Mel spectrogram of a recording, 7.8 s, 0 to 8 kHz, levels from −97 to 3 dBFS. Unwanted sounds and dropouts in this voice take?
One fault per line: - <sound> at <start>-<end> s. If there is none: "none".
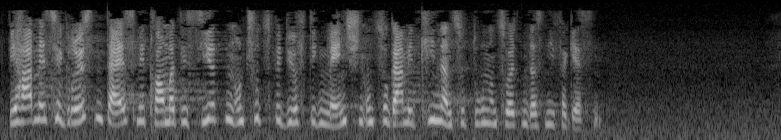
none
